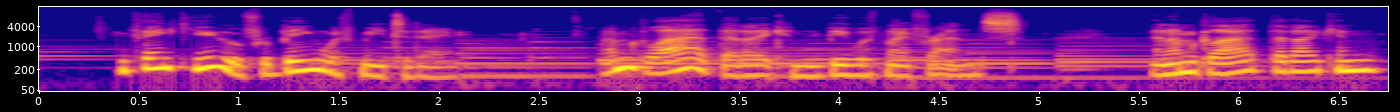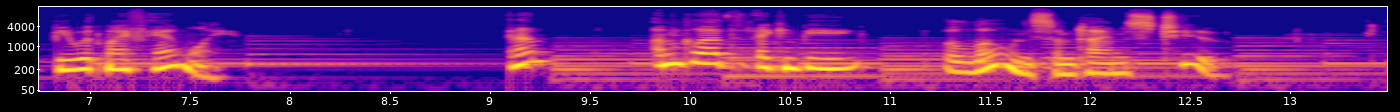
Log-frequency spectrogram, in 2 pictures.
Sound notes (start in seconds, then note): none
